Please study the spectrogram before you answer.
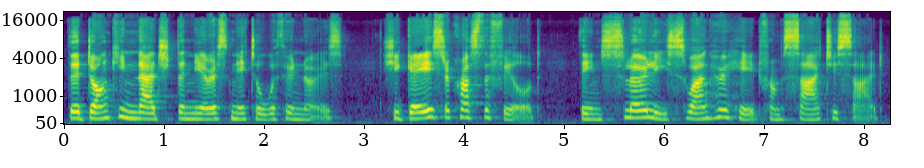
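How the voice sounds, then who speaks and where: A woman teacher narrating a children's story in an expressive, deliberate way. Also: mid-range voice.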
